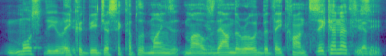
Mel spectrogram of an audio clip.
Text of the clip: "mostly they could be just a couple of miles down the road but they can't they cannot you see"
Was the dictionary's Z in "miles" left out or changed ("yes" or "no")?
no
